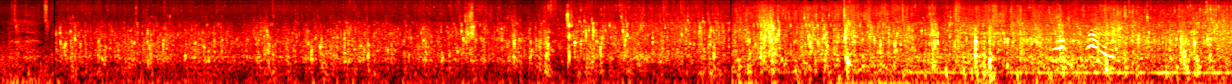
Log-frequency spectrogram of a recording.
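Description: Water splashing and trickling against the hull of a small wooden sailing dinghy under way, with scattered light knocks, growing louder in the second half. A low steady hum joins about two-thirds of the way in.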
